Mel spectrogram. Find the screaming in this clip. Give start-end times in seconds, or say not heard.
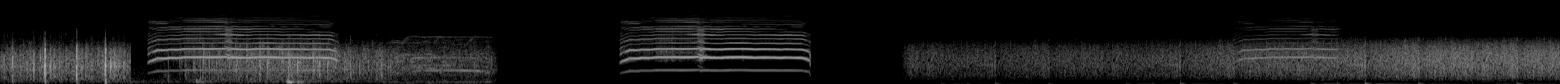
1.4-3.4, 6.2-8.2, 12.3-13.4.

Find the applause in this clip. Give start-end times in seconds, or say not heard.
0.0-5.0, 9.0-15.5.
